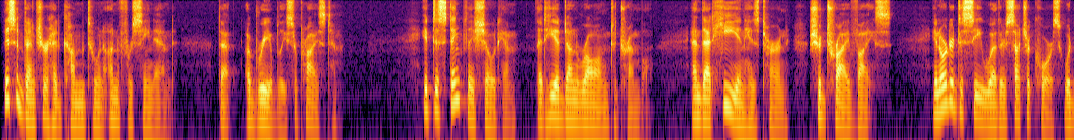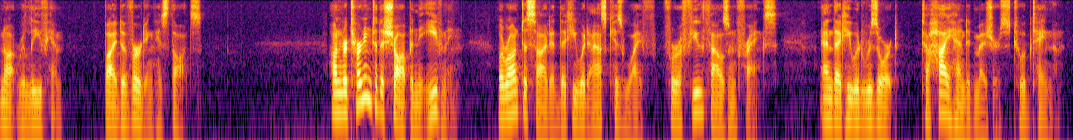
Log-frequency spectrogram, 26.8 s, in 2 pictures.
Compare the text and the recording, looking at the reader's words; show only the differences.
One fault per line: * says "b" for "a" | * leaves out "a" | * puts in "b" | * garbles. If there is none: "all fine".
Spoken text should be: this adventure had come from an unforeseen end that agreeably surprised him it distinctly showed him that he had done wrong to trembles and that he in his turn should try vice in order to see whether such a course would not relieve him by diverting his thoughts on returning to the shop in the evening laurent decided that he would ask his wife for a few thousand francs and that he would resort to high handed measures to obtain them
* says "to" for "from"
* says "tremble" for "trembles"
